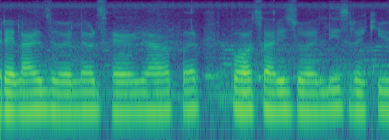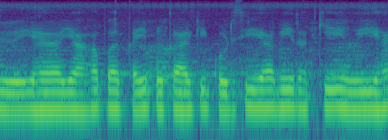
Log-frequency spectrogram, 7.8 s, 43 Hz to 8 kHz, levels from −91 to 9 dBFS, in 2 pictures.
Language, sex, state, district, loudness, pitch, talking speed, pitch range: Hindi, male, Chandigarh, Chandigarh, -18 LUFS, 130 Hz, 170 wpm, 130-135 Hz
